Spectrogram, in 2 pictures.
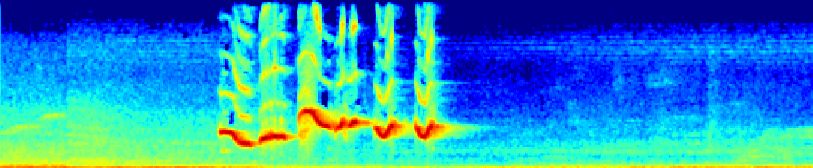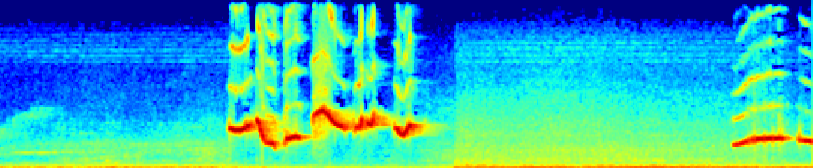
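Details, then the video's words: Lure song of an Orange-headed thrush, meant to get other thrushes singing: whistled phrases of rising and quavering notes recur about every five to six seconds, with a third beginning at the end, over faint background hum. "Anis Merah Gacorr Untuk Pancinggan Burung Punglor Jadi NGeplong"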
